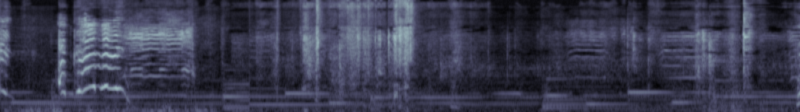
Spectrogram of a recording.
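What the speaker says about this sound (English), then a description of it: "Put the goat down." A goat bleats in a couple of short wavering cries near the start, followed by shuffling and rustling handling noises with a low background hum.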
